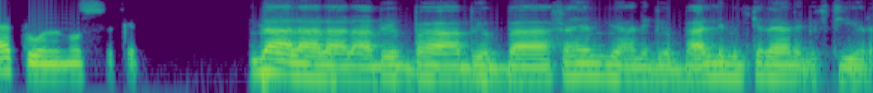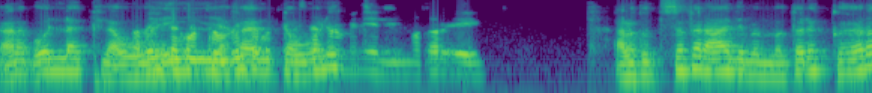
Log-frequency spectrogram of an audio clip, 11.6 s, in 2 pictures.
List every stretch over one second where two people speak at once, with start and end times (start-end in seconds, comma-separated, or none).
6.7-8.3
